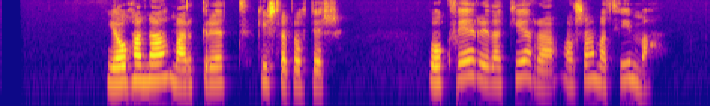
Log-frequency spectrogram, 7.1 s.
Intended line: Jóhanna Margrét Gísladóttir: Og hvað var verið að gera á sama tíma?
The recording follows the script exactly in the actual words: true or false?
false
